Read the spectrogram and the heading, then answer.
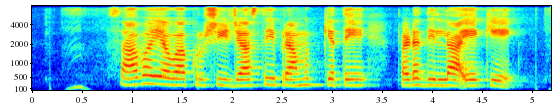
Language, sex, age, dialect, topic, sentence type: Kannada, female, 36-40, Central, agriculture, question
